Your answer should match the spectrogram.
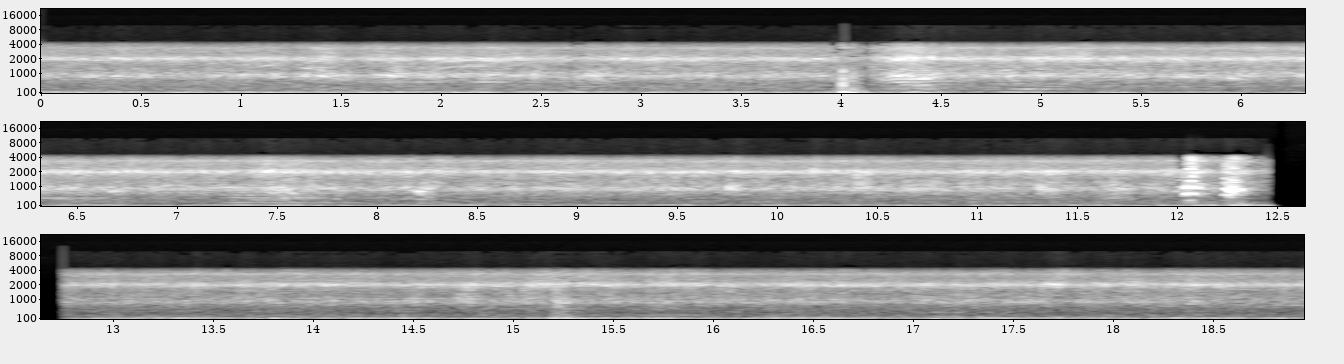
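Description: Jeep Wrangler idling, a steady low rumble heard through a security camera's narrow-band microphone, with a faint steady whine over it. A sharp knock comes about four seconds in and a short clatter near twelve seconds, after which the sound drops out for a moment.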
